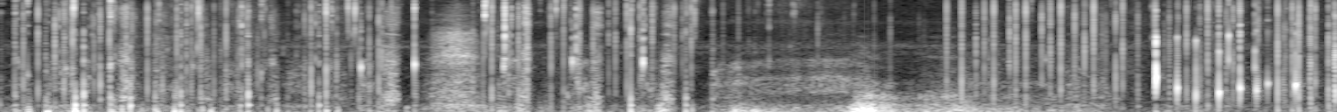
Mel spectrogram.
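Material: Vinyl.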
